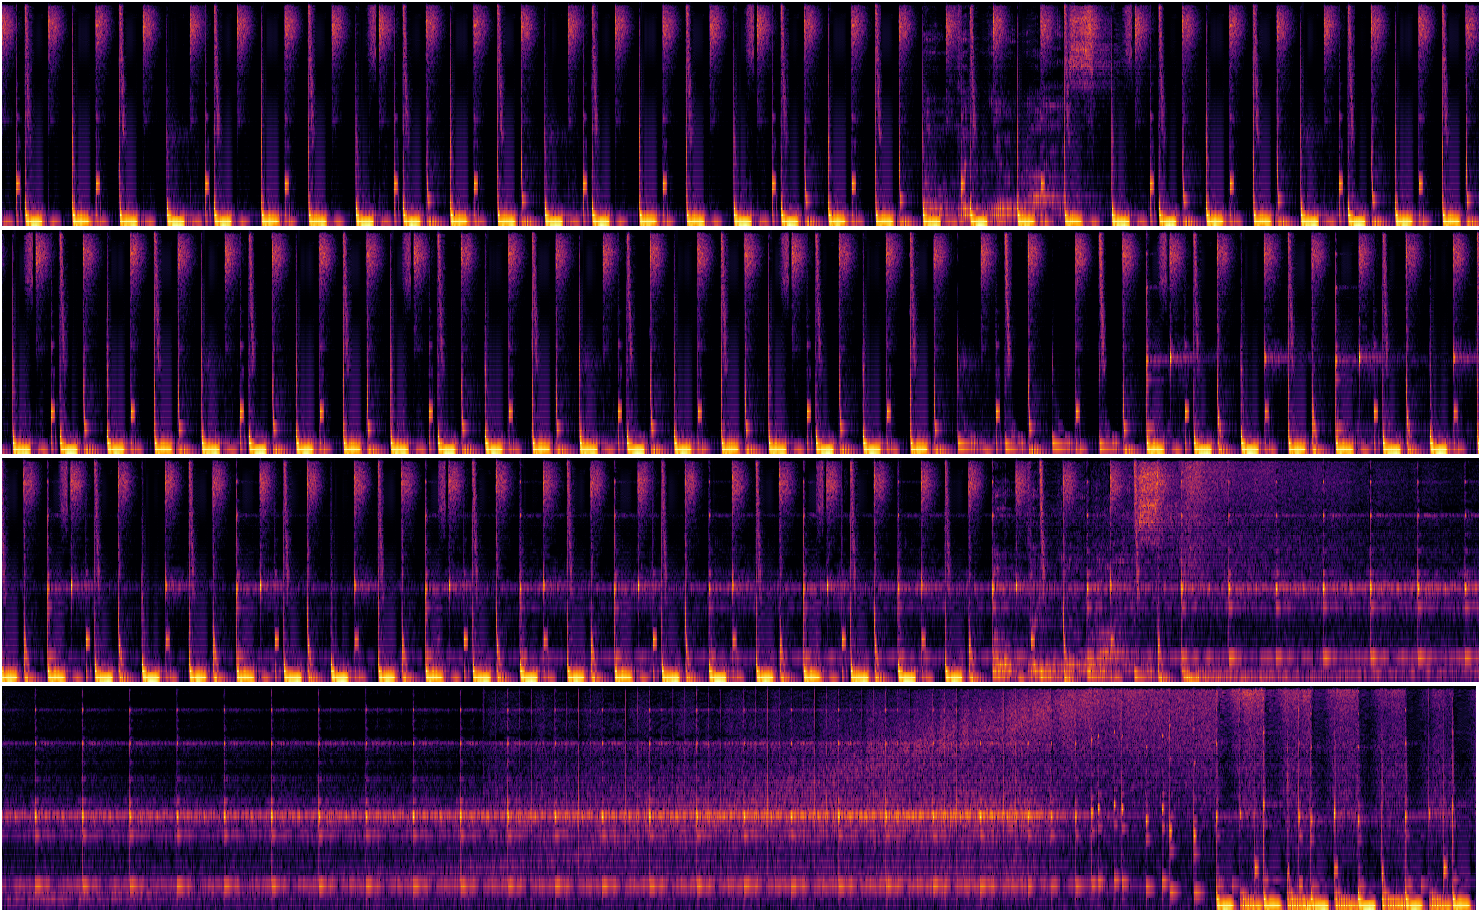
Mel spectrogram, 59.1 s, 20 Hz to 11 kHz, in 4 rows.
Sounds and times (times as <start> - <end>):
House music: 0.0 - 59.0.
